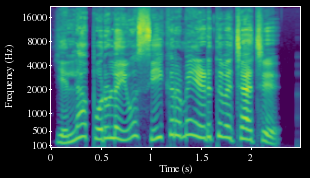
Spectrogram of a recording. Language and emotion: Tamil, happy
